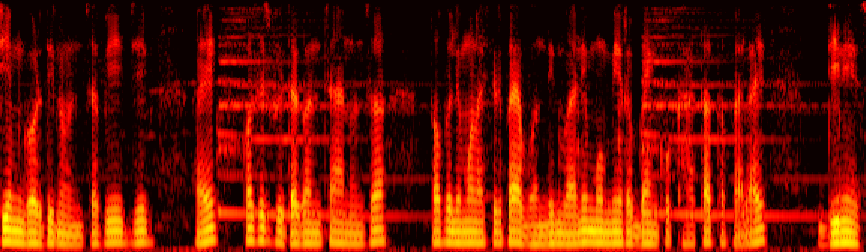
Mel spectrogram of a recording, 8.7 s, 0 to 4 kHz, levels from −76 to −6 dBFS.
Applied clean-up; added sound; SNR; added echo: none; Gong; 18 dB; none.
